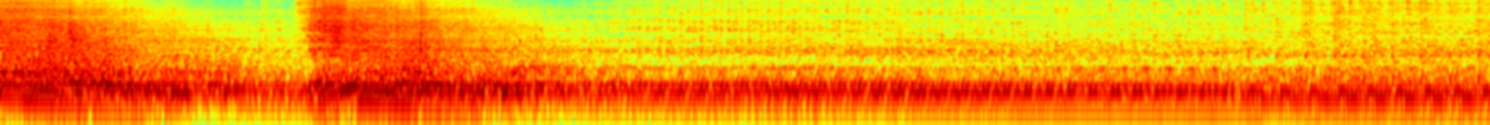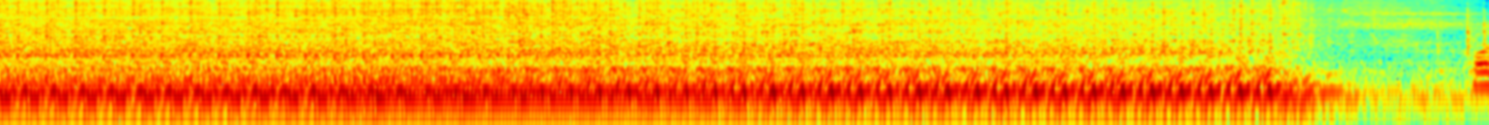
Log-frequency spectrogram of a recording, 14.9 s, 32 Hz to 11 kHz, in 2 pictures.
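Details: 2003 Chevy Tahoe 5.3 L LS V8 on an engine stand, stock harness and fuse box, VATS deleted, no radiator or water pump connected: loud V8 catches after cranking and settles into a steady, even, deep idle; runs healthy.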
